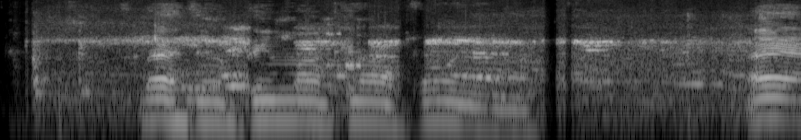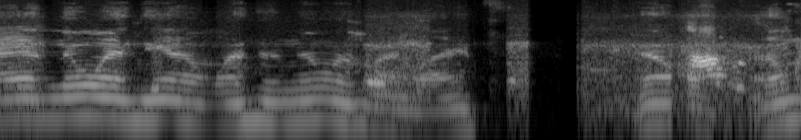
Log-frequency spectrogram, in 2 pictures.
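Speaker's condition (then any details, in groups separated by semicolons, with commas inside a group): ALS; young onset, first symptoms around 18 or 19, weakness in hands and legs, diagnosed at 21 via neurologist and local ALS clinic; over 11 years since diagnosis, slow progression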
